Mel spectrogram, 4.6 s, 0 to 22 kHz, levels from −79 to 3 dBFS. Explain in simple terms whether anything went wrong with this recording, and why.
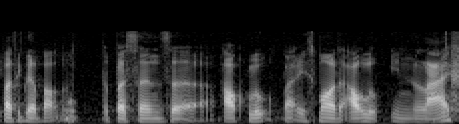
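Nothing went wrong here: the recorded speech comes through intact, with no gaps, glitches or other technical faults anywhere in the signal.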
